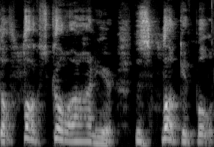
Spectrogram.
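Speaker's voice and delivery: very high, screamed, ranting delivery. Retelling a waiting man screaming at the front desk, imitating a man screaming. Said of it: "screaming at him".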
